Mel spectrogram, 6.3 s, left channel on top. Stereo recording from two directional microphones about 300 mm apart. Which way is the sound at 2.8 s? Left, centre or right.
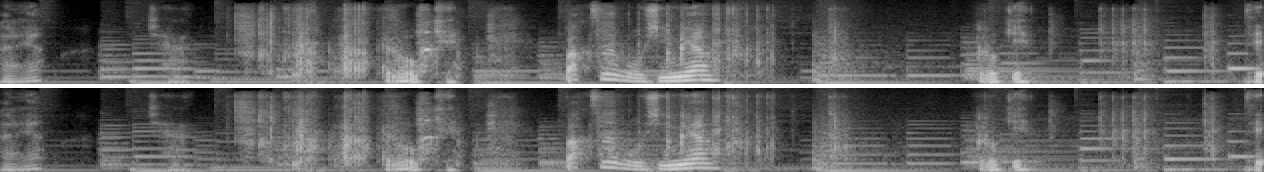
Left.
